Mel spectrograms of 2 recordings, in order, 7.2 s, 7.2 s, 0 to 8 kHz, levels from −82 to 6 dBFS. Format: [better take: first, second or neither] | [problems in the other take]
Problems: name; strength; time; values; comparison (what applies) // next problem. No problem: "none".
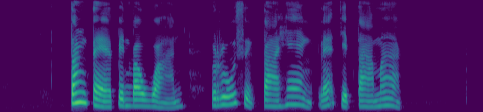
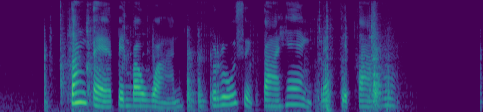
first | noise reduction (neural mask model RNNoise)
